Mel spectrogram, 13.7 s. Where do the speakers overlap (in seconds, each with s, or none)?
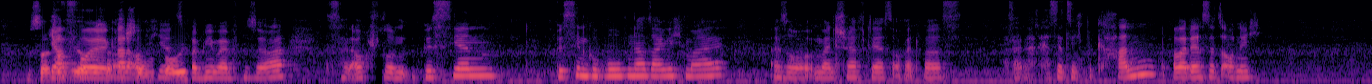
0.5 s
